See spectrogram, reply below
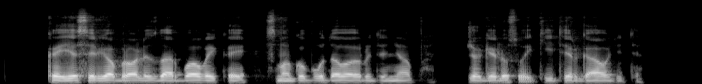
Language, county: Lithuanian, Alytus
